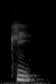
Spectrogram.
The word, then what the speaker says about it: chi: you about which is Ki Chi remember you're pronouncing it with a strong k sound so it's Ki this literally translates to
